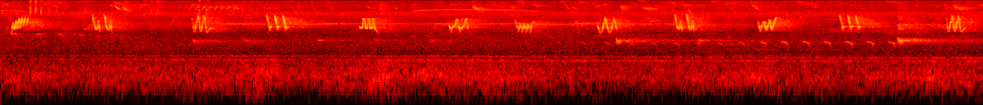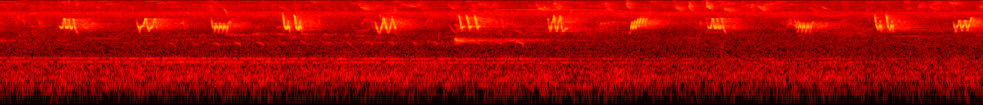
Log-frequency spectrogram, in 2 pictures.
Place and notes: Pedra Grande, Cantareira - São Paulo - Brazil Atlantic Forest - Pedra Grande - city overview
An overview of the endless city that is engulfing the forest...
